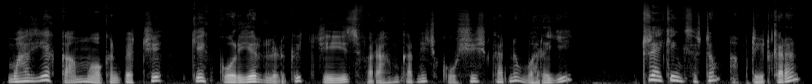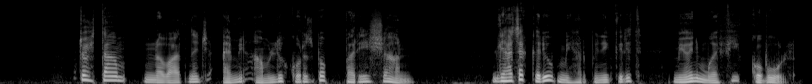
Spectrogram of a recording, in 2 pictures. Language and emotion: Kashmiri, disgusted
